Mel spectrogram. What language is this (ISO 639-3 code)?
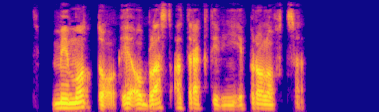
ces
